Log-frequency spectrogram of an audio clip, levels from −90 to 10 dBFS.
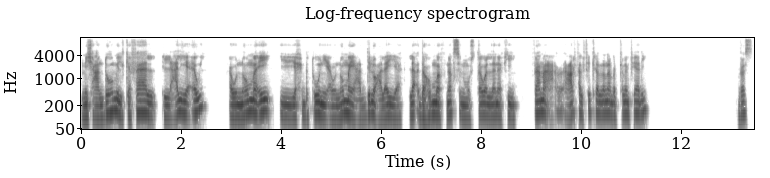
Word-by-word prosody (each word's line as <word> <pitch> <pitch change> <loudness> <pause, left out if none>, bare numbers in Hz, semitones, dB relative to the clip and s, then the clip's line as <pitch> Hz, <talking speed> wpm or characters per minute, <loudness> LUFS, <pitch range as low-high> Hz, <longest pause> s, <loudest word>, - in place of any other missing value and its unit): مش 105 0 0
عَندهم 125 +8 +2
الكفاءة 125 +3 +1
ال 120 -3 +1 0.2
العالية 120 +5 +1
أوي، 155 +9 0 0.5
أو 110 0 +3
إنّ 110 0 +4
هُم 135 +4 +4
إيه، 140 +3 +4 0.2
يحبطوني 110 +1 +1
أو 100 0 -3
إنّ 100 +2 -2
هُمَّ 130 +1 +4
يعَدّلوا 105 +3 0
عليَّ، 105 +1 -1
لأ، 120 -1 0
ده 105 0 0
هُم 115 +4 +3
في 115 +2 -7
نَفْس 125 0 -2
المُستوى 110 +2 -2
اللي 110 0 0
أنا 110 -1 0
فيه، 110 -2 -3 0.4
فاهمة؟ 130 +1 +3
ع 70 - -5
عارفة 130 +3 0
الفكرة 130 +2 -4
اللي 125 0 0
أنا 130 0 +1
باتكلّم 125 +1 -3
فيها 130 +2 -3
دي؟ 135 +5 -4 1.8
بَس. 125 +3 -4
115 Hz, 155 wpm, -27 LUFS, 105-130 Hz, 1.8 s, إنّ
